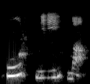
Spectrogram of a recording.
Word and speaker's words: Purnima: Let me count the number of syllables my name has. Purnima. 3 syllables.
